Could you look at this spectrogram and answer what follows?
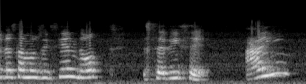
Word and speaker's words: ein: Skip, en la gramática hay muchas derivaciones de ein. Siempre es ein. Escrito E-I-N, escrito E-I-N, pronunciado A-I-N.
